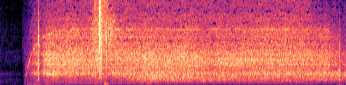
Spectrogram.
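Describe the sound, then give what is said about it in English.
A vacuum cleaner switches on and runs loudly and steadily, a broad whooshing roar with a constant motor hum, plus a couple of brief knocks early on. “Does a vacuum work? Is the vacuum. Watch this.”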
